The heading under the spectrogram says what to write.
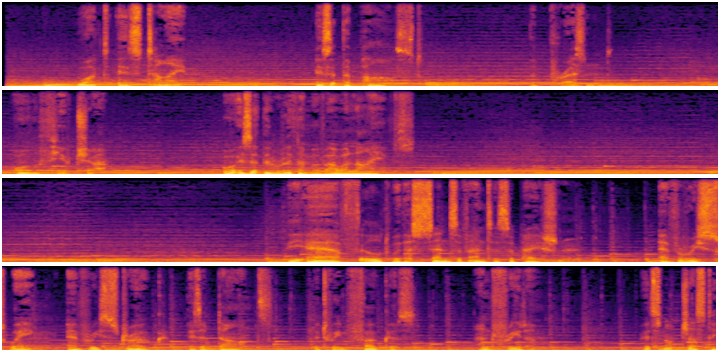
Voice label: ENGLISCH, NATIVE UK - ruhig, nachdenklich, Commercial (Werbung); ROLEX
